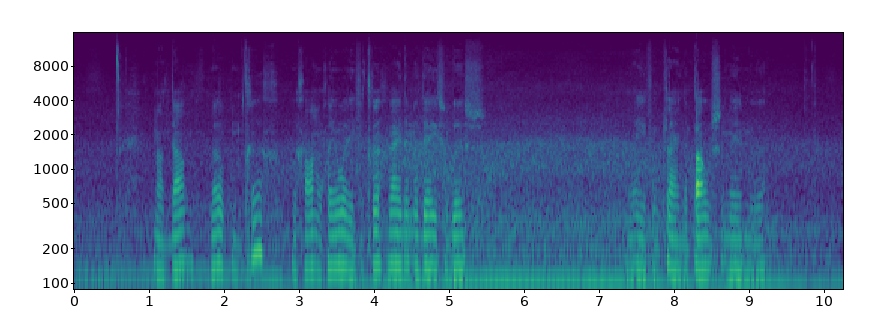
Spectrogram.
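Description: A young man talks casually into a nearby microphone.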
